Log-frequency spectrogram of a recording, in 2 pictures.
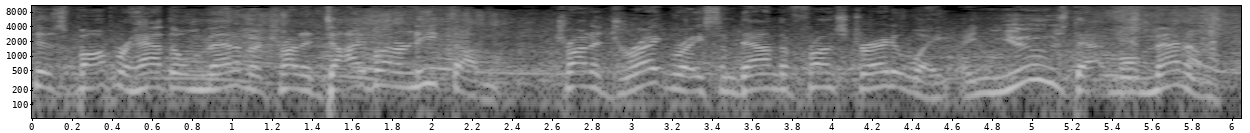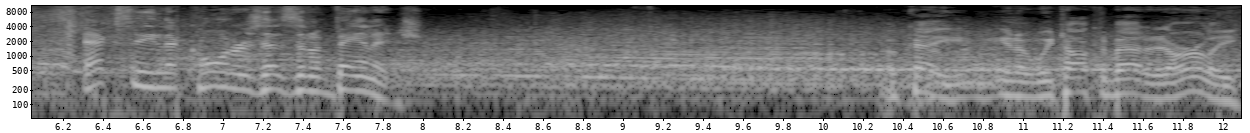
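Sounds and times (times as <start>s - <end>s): race car engines droning: 0.0s - 12.0s.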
